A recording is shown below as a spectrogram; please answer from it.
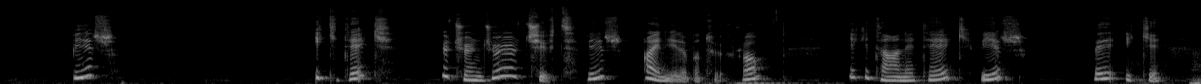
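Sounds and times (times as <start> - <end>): yarn rustling through crochet hook: 0.0 - 3.7
person speaking: 3.2 - 7.9, 11.0 - 12.0.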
